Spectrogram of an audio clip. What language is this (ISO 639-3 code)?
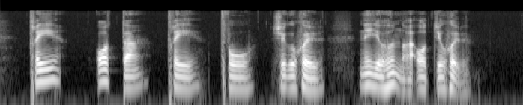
swe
